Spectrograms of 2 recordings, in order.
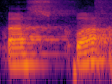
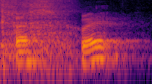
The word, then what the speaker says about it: Basquiat: Oh, Jean-Michel Basquiat. How do you say it? Basquiat, the artist. Basquiat. Jean-Michel Basquiat.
